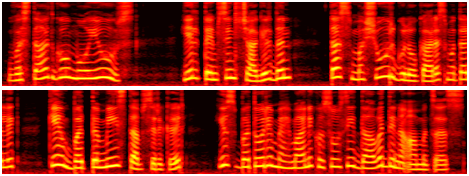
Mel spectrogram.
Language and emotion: Kashmiri, sad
